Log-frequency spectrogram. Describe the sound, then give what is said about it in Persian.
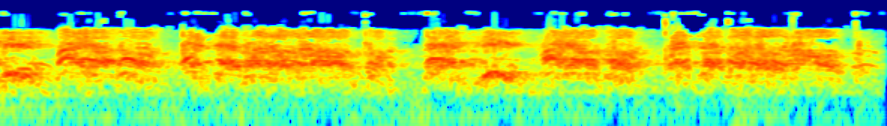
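Esteghlal Tehran football fans protest at the team's training ground, demanding the head coach's dismissal. Their loud crowd chants come in repeated bursts separated by short gaps. “از باشگاه استقلال تهران خبر رسیده روز سه‌شنبه عده‌ای از هواداران این تیم در محل تمرین بازیکنان دست به تجمع اعتراضی زدند و خواهان برکناری محمود فکری سرمربی این تیم شدند.”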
